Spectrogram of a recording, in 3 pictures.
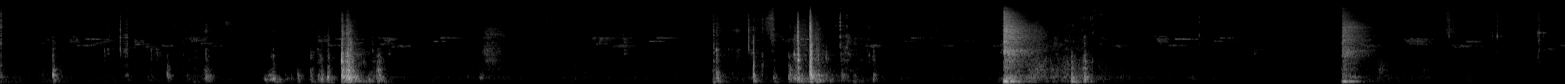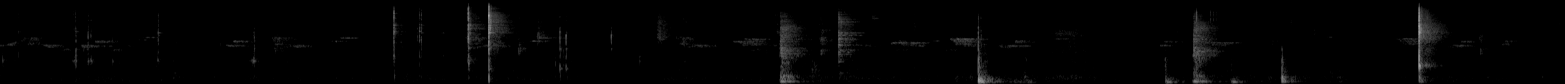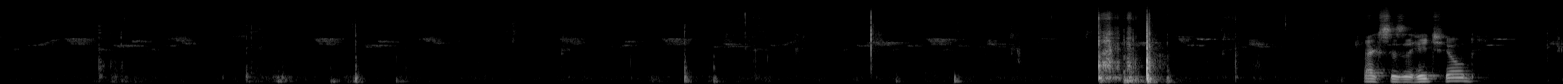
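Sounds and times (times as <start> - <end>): birds chirping: 0.0 - 46.9
metallic clicks of tools and parts: 14.4 - 17.4, 19.6 - 21.9.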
